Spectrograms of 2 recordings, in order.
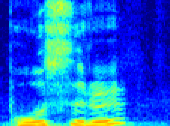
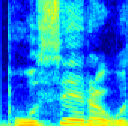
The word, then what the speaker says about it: Bose: 한국에서는 이 인도 사람 보스를 단행본 책이나 논문에서도 보세라고 자꾸 써요. 그거는 잘못된 겁니다. 그러니까 수바스 찬드라 보스입니다. 그리고 우리는 보스의 오디오라고 안 하잖아요.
